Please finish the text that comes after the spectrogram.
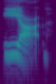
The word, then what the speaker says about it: Aeon: And I we called our company Etherbal, which the root word comes from the word eon, and it's spelled Aeon, and it means far off into the distant future.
